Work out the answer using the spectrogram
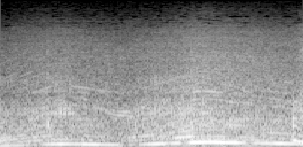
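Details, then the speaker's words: Used Mini turbo petrol engine idling roughly; revs rise and fall unevenly with a wavering, lumpy note while it pours black smoke: major engine issues, rough running. "well clearly you can hear that this poor engine in this mini is not running properly it's got a really rough idle and give it a REV"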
